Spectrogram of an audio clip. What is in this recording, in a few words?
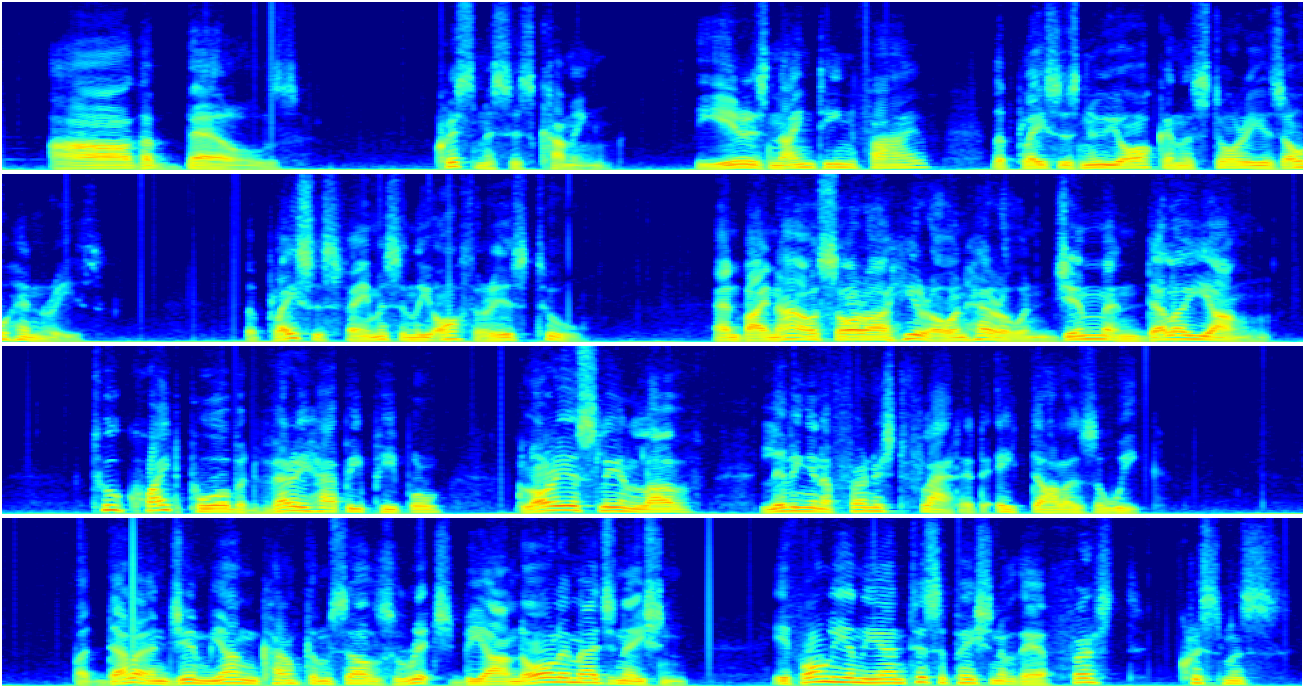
Narration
